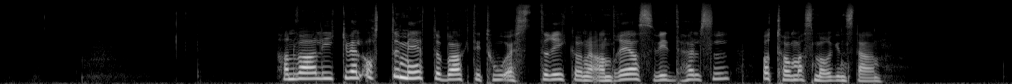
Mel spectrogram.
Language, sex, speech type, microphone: Norwegian, female, read, Sennheiser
